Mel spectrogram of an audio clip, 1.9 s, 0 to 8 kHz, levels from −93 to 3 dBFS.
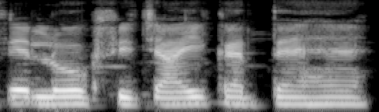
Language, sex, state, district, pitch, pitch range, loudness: Hindi, male, Jharkhand, Jamtara, 145 Hz, 145-150 Hz, -14 LUFS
